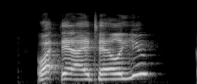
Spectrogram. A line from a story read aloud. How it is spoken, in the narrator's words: cried with a cackle of triumph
